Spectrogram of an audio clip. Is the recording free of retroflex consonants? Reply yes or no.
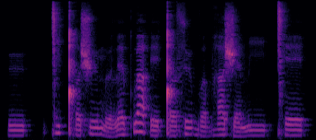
yes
